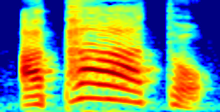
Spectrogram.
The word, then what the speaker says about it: apato: An apartment is called apato. Apato. A department store is depato. Depato. Notice the Japanese also adds an extra syllable for English sounds that end with a consonant.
